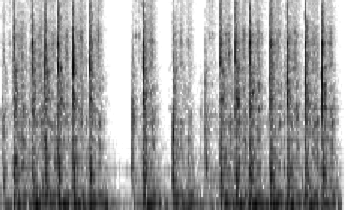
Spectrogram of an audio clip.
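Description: Keyboard typing sound effect: a quick, irregular run of faint key clicks, with a short pause in the middle.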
